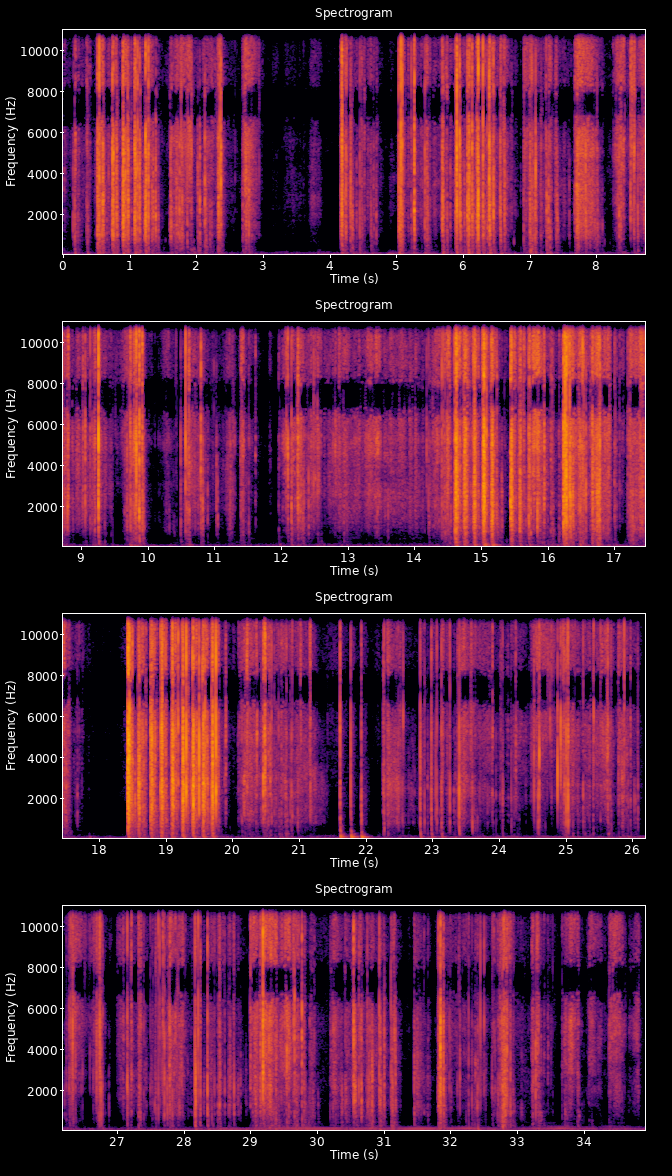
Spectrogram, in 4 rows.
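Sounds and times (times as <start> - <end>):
plastic packaging crinkling: 0.1 - 2.9, 18.4 - 21.3, 22.3 - 34.8.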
